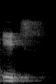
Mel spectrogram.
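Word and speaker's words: its: ইওরস there's ঠিক আছে এটা আবার স উচ্চারণ হবে ইটস মনে থাকবে জি ওকে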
